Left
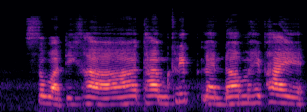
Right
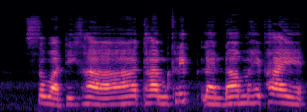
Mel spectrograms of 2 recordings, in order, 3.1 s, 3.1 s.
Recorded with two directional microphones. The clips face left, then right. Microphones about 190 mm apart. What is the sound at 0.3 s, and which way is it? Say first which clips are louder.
A woman's voice: right 3 dB; 40° right (ahead or behind).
